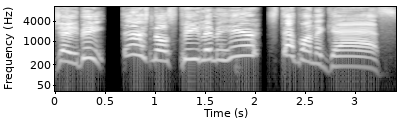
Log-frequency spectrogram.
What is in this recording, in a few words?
Narration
